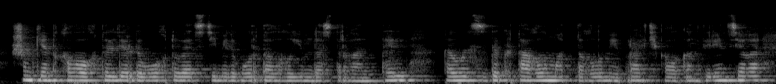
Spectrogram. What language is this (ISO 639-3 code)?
kaz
